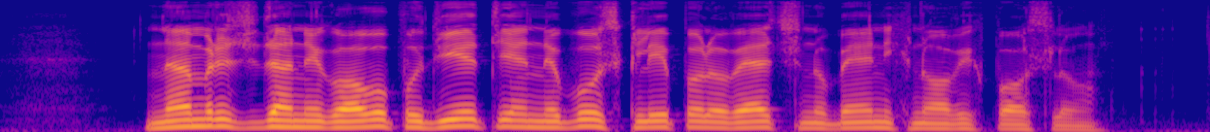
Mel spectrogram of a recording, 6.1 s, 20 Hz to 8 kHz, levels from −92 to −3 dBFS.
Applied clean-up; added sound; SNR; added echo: none; none; none; none.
